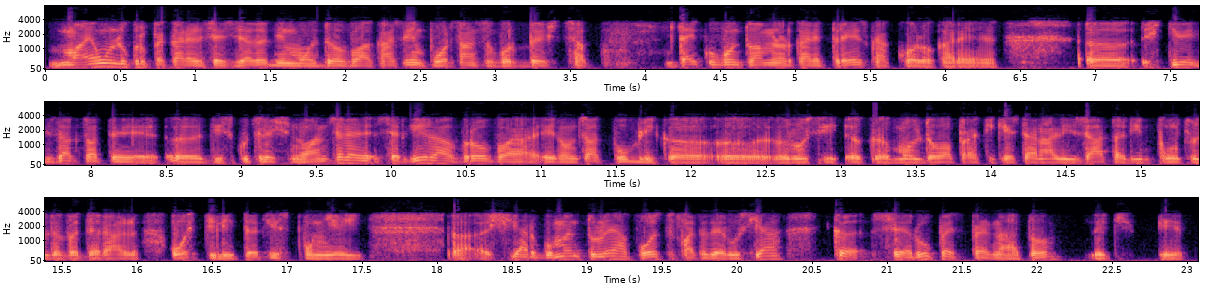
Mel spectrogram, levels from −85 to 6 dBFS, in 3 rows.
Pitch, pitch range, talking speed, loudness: 100 Hz, 90-110 Hz, 175 wpm, -16 LUFS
